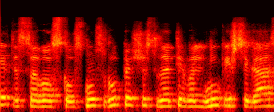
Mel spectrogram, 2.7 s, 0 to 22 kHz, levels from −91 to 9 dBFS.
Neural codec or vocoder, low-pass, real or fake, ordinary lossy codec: none; 10.8 kHz; real; Opus, 16 kbps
